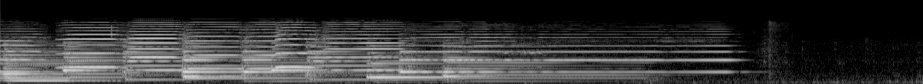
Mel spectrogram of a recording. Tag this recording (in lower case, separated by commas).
violin, musical instrument, music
